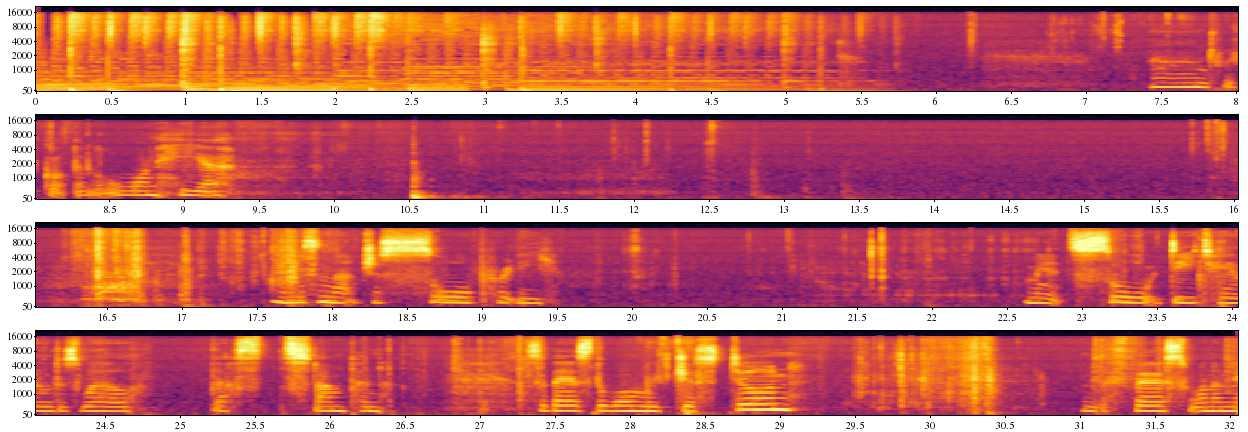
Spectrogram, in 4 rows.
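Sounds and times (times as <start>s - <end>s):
paper card rustling and scraping: 16.2s - 18.0s, 21.0s - 22.6s, 29.4s - 32.0s.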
